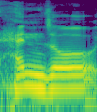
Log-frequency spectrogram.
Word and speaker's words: Renzo: guys like when it's it's spelled renzo gracie and they call it henzel you know what i'm saying like i don't know get the i don't get the rh kind of kind of brazilian thing but what is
